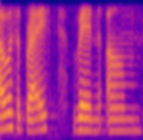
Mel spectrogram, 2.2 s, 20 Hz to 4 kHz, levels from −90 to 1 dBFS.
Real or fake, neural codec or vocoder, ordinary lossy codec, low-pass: real; none; none; 3.6 kHz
